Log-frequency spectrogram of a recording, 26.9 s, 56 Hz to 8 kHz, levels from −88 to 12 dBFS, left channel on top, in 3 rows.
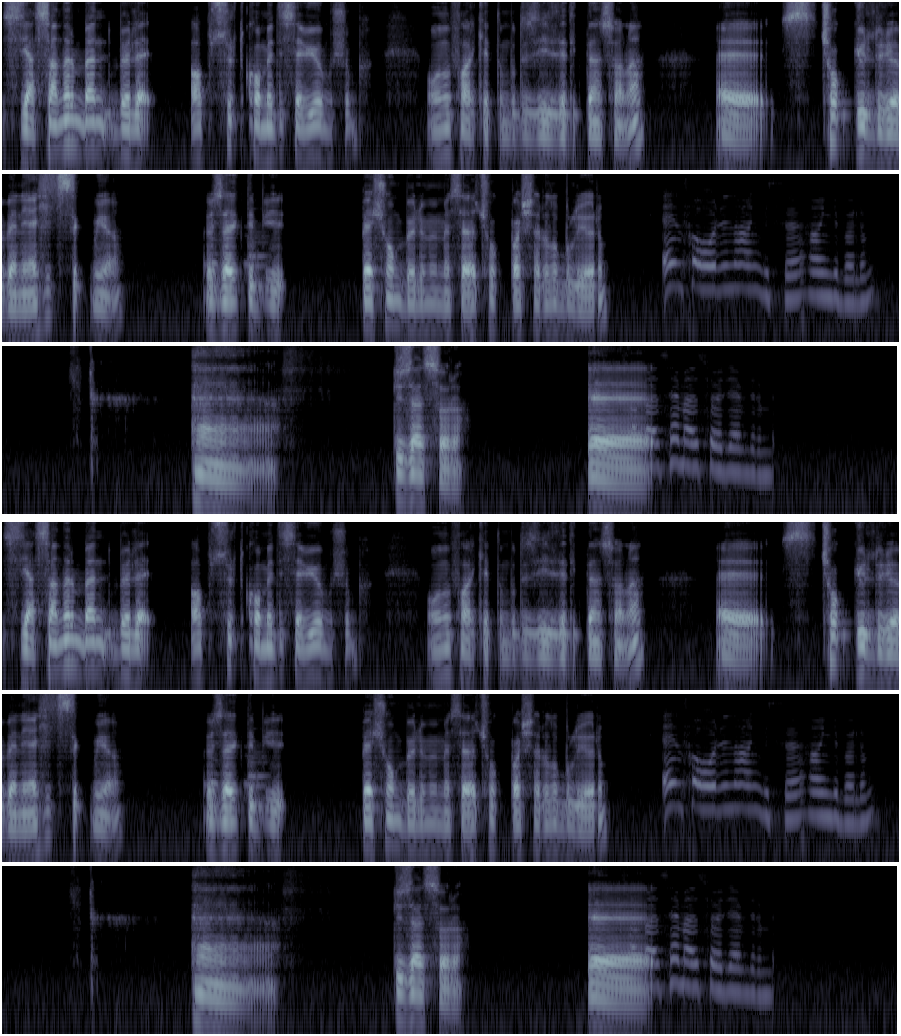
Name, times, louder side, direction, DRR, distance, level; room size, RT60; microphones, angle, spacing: voice 1, 0.0-1.5 1.9-3.6 4.3-6.4 7.1-10.2 11.0-11.8 12.6-15.0 19.8-20.7 21.9-22.5 23.8-24.4, left 2 dB, 30° left, 2.5 m, -31 dB
voice 2, 11.0-11.7 15.6-17.7 23.8-25.7, equal, 5° left, 6.5 m, -50 dB
head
